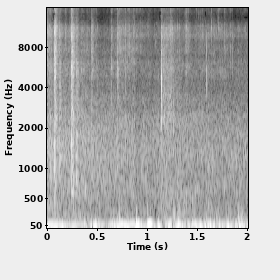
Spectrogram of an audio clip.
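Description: Wind buffeting the microphone in gusts, a heavy uneven rumble, with a few short sharp clicks about a quarter of a second and a second in.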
